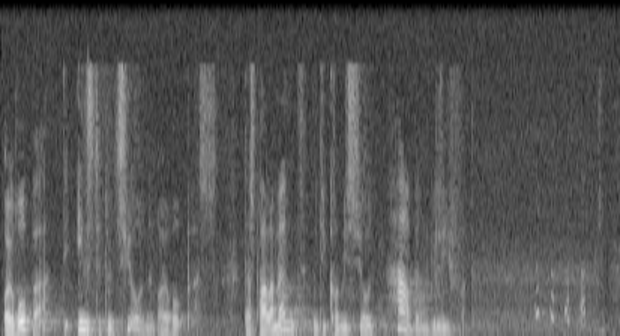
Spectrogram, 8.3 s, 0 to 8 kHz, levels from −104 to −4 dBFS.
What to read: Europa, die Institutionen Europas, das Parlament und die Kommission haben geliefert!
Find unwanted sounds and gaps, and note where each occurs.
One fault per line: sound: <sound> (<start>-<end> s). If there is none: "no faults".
sound: laugh (7.1-7.8 s)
